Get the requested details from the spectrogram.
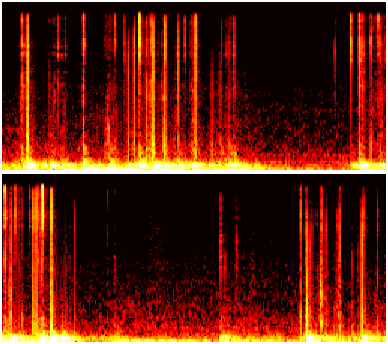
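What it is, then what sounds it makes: Metal mesh microphone grille being scratched. Long natural nails scratch along the lower edge of a hollow, round, woven metal mesh microphone grille. The result is a low, rumbling, scratchy texture with quick clicky ticks, coming in three busy bursts separated by quieter stretches.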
